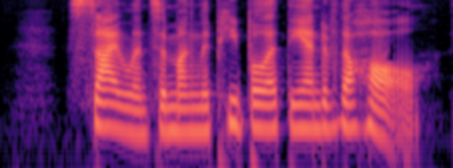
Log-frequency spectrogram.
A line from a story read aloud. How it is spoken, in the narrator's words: said the usher sharply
